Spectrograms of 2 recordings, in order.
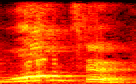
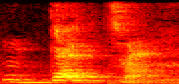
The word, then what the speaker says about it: WALTER: His name is Volta. Volta. – With a V. – It's with a W, but you have to pronounce it like you're from Austria. That's where he's from. Volta.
